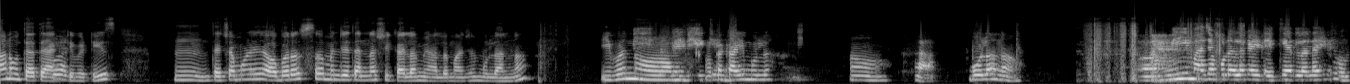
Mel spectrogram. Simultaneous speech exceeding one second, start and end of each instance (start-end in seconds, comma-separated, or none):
6.0-7.3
